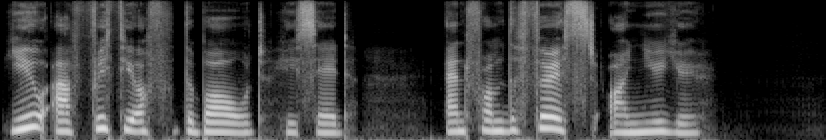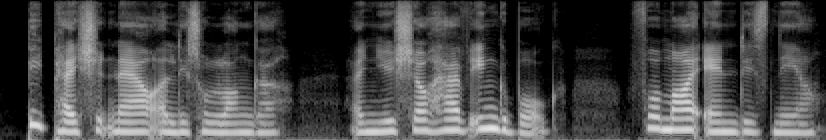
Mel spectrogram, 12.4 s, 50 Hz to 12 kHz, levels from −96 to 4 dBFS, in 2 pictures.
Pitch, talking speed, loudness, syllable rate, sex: 200 Hz, 145 wpm, -19 LUFS, 4.0 syllables/s, female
